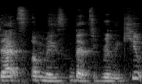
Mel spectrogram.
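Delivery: ordinary talk, nothing marked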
